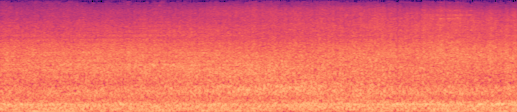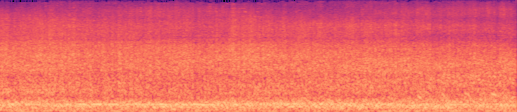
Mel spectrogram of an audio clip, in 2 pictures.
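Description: Freight train's autorack cars rolling past: a steady, even noise of steel wheels on the rails.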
